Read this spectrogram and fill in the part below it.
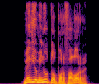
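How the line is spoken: Man shouting. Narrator (Spanish): gritó el hombre

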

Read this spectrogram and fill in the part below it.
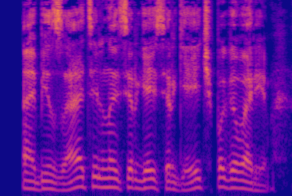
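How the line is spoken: Loud laughter. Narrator (Russian): расхохотался доктор

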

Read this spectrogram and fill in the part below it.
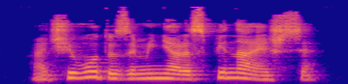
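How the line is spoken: Displeased grumble. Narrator (Russian): недовольно буркнула Лолита

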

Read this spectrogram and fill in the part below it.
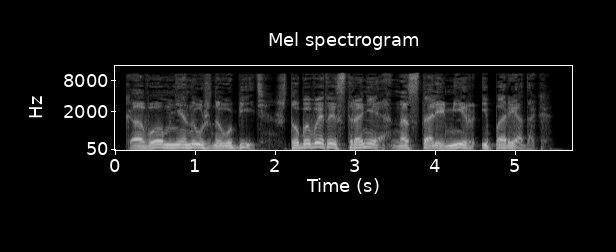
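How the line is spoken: Menacing. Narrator (Russian): Грозно произнес Артем

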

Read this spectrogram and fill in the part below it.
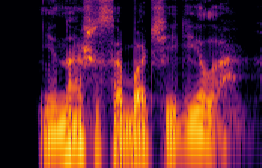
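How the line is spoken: Snorting remark. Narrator (Russian): хмыкнул Савелий

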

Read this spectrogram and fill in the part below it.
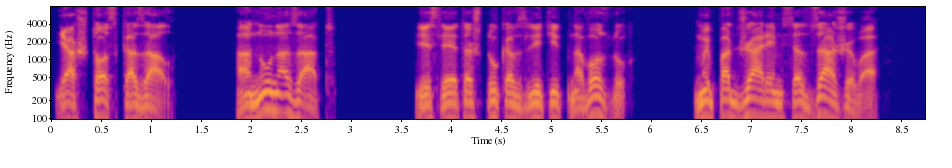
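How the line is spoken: Growling. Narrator (Russian): прорычал тот, что выбрался первым

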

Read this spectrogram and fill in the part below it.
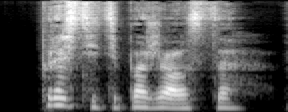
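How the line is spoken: Sighing into phone. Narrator (Russian): вздохнула я в трубку

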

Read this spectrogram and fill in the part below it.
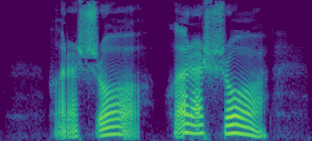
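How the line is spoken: Muttering old man. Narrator (Russian): пробормотал старик

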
